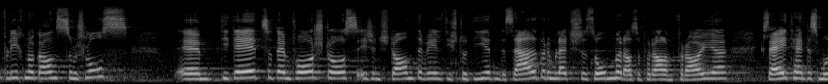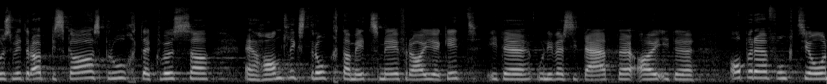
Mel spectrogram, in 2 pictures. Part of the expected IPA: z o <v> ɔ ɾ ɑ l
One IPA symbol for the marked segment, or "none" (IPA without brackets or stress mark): f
